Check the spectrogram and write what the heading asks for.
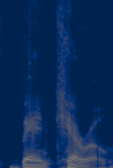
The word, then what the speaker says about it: Banchero: It's Banchero. When you see the C, you put a K.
